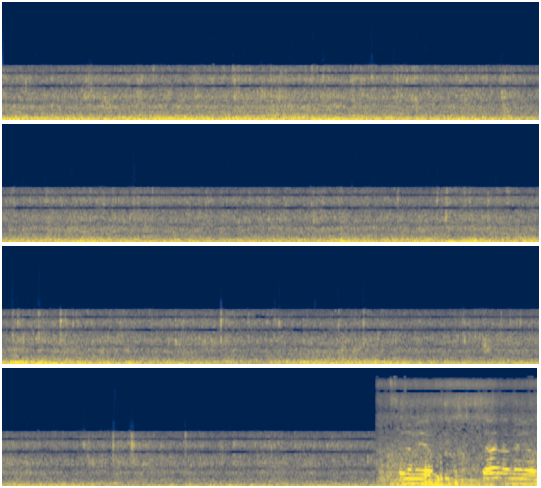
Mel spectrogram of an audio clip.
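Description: Thunderstorm noise: a deep, steady rush of wind and rain that swells and eases slightly, with no single loud crack standing out.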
